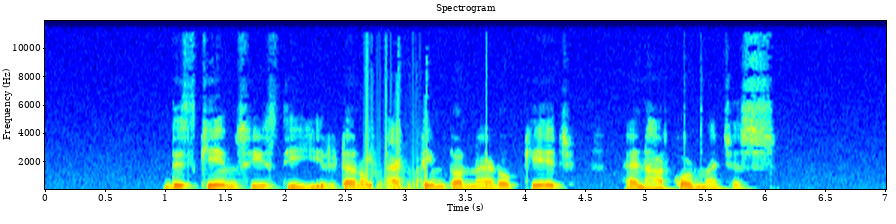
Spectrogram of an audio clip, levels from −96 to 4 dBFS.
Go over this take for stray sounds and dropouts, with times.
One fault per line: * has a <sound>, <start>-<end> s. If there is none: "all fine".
all fine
